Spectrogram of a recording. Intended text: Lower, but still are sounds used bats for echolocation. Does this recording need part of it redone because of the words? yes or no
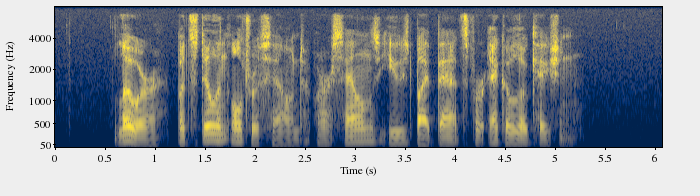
yes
